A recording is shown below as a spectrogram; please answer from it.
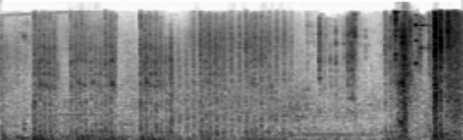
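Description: Rapid bursts of gunfire in the Apex Legends video game, loud and close, in repeated volleys with brief gaps and a final sharp cluster near the end.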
